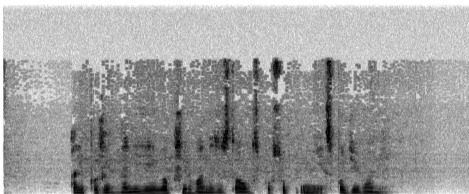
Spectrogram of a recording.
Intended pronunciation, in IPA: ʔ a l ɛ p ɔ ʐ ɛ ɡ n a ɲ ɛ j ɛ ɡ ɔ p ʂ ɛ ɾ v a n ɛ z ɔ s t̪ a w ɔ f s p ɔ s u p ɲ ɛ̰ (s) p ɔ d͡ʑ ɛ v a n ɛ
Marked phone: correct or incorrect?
correct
